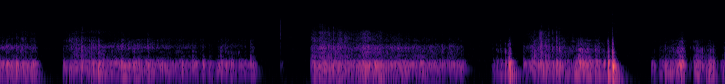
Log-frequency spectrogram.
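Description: A red self-adhesive cohesive fabric bandage is wrapped over the mic, and fingertips and long nails pull and peel a loose strip away from the wrapped layers. The result is a deep, muffled, rumbling crackle in several long bursts separated by short silences, with a few sharper snaps near the end.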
